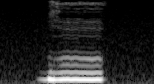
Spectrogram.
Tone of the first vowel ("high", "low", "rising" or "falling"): low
